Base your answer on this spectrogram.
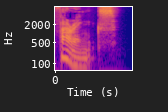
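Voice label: "pharynx", British English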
